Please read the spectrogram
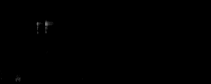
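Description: Near silence broken by a few faint, short clicks in the first half second, the clearest a sharp high tick about half a second in.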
